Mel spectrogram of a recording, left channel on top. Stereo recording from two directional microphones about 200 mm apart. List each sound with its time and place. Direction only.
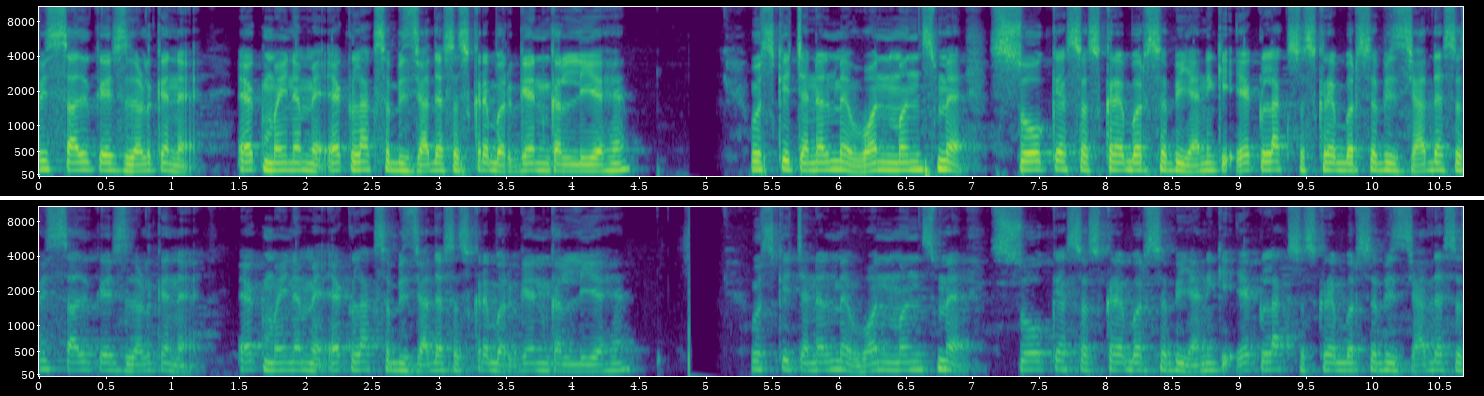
0.0 s speech: 45° left (ahead or behind)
